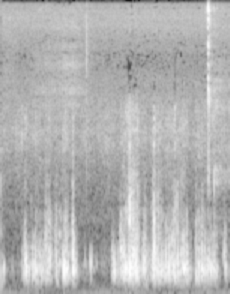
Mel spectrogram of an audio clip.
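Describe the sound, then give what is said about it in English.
Rough, low wind buffeting through a cracked car window, rumbling in uneven gusts with a brief lull midway, loud, with no one speaking. “Uh, yeah, I just cracked the window in my car.”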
